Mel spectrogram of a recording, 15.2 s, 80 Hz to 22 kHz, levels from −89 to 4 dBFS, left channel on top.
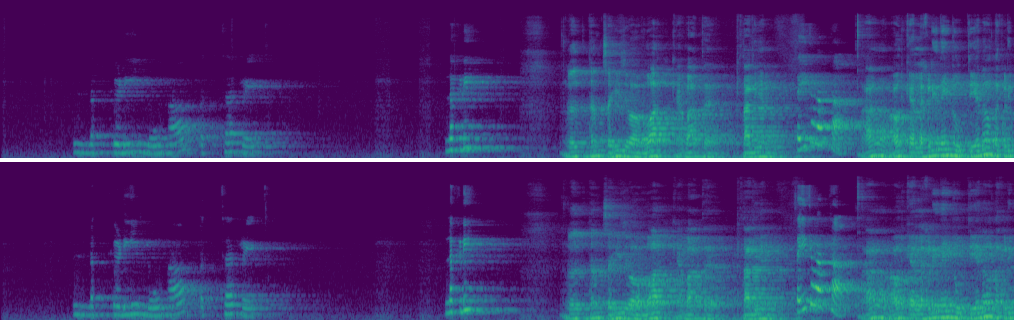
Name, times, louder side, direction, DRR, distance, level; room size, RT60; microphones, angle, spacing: voice 1, 1.1-1.4 1.7-3.1 3.4-3.8 6.7-7.1 11.9-12.7, right 2 dB, 55° right, 4 dB, 0.5 m, -33 dB
voice 2, 8.4-10.8 11.0-11.7 12.9-15.2, left 1 dB, 30° left, 0 dB, 0.8 m, -29 dB
13.0 x 6.7 x 2.7 m, 2.3 s
head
